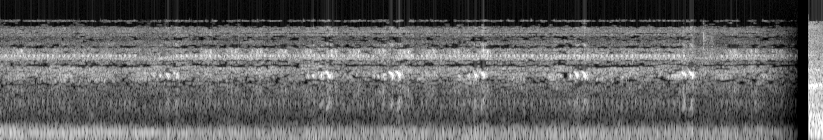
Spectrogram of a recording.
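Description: Faint ambience of a steady high-pitched drone with short chirps repeating about once a second, over a low hum; it fades out just before the end.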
